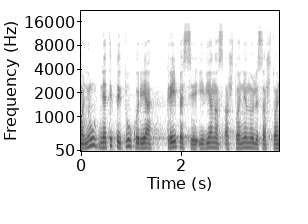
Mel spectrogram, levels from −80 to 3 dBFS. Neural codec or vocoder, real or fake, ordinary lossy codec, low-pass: none; real; Opus, 16 kbps; 14.4 kHz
